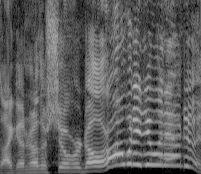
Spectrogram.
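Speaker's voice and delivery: very high, excited squeal; mock child excitement. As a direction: play a giddy little kid. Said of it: "My dad's".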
